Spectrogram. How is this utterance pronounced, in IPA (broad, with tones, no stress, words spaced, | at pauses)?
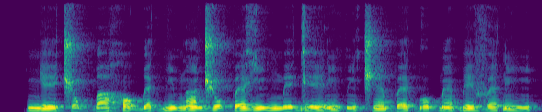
ɲeː˨t͡ʃɔ˨pɡ͡ba˧ hɔ˦ɡ͡bɛ˨ ɡ͡bĩ˧m ɾã˦d͡ʒo˦ pɛ˦ɣĩ˧ŋ me˧ɡeː˨ɾĩ˨pĩ˨ t͡ʃɛ̃˧ pɛ˧ɡ͡bo˧ ɓɛ̃˨ɓe˦˨ vɛ˧ɗĩ˧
